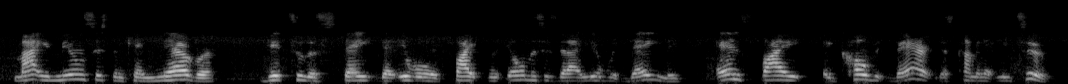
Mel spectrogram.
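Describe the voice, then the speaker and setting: At a fairly slow pace, a woman with an unremarkable speaking voice talks at a medium pitch with ordinary pitch variation and big swings in loudness. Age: 60s. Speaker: covid survivor sharing her story. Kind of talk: interview testimony.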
